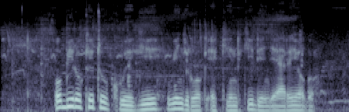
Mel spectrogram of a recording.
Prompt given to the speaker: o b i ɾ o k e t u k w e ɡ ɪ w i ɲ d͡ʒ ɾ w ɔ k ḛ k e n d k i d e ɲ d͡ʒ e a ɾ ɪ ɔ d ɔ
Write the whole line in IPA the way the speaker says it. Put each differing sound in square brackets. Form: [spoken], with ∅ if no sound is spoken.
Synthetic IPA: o b i ɾ o k e t [o] k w e ɡ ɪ w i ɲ d͡ʒ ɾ w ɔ k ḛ k [i] n d k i d e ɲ d͡ʒ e a ɾ ɪ ɔ [ɡ] ɔ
